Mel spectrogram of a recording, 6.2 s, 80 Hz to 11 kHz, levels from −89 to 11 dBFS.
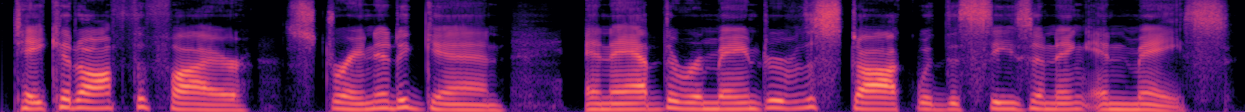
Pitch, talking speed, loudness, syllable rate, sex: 175 Hz, 195 wpm, -19 LUFS, 4.5 syllables/s, female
